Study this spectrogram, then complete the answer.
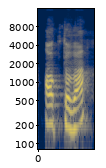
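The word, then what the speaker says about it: Oktober: যেরকম কিমবা আর যেটা অক্টোবর মাস অক্টোবরকে কি বলে অক্টোবা অটোবা ঠিক আছে অক্টোবা অক্টোবার না ঠিক আছে তারপর যেটা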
